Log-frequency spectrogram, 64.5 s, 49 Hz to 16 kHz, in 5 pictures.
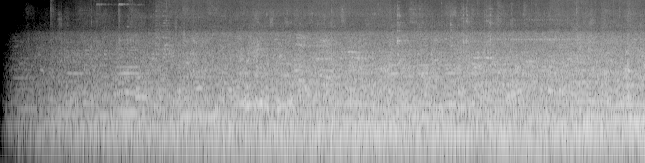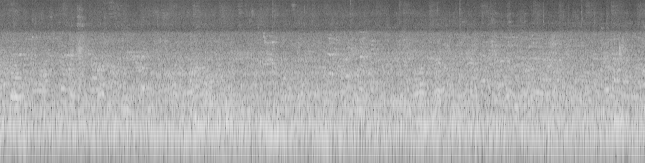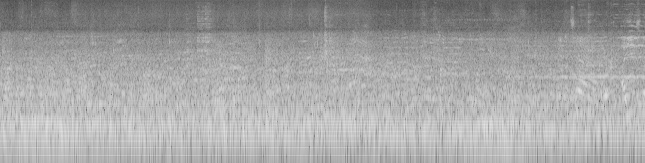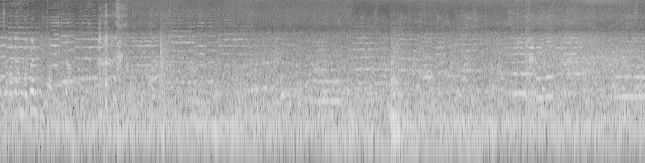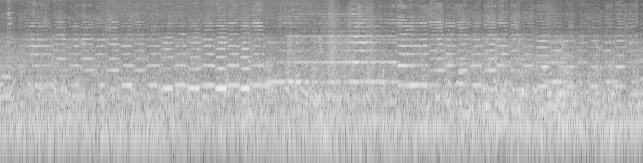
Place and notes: Binaural recording of square full of tourists and restaurants, with a violinist and music from radio as well.
ZoomH2n, Soundmann OKM
Opština Kotor, Crna Gora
